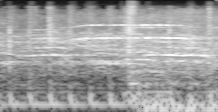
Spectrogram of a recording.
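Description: A boxing crowd at ringside shouts and chants the name Usyk, a dense, rhythmic roar of many voices that swells louder toward the end.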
